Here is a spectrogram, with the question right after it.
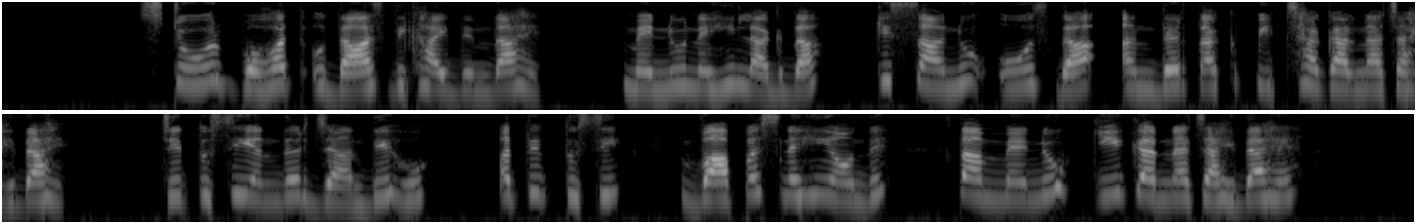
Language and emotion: Punjabi, fearful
